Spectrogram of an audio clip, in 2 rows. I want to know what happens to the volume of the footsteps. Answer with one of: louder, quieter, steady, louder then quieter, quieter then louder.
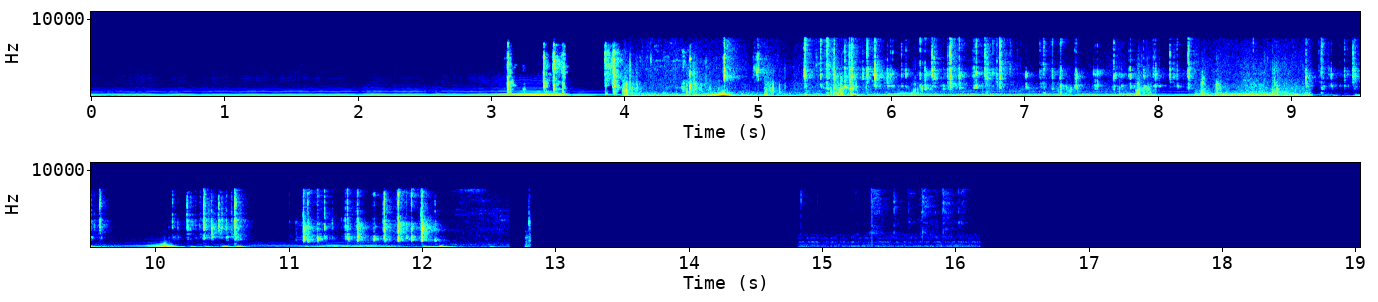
quieter then louder.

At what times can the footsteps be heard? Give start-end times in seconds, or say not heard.
4.0-9.2.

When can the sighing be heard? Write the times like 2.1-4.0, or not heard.
not heard.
